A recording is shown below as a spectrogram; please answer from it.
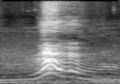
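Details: A single Jindo dog on a free walk gives one short, arched, ringing yip-bark that rises and falls within half a second, over a faint hum.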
